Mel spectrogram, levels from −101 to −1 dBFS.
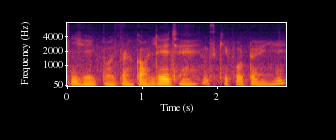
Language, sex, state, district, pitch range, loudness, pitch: Hindi, male, Uttar Pradesh, Muzaffarnagar, 105-115 Hz, -23 LUFS, 110 Hz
